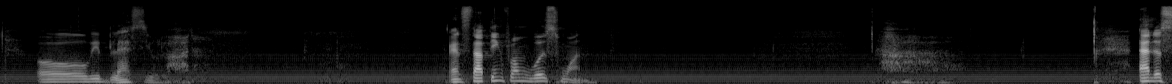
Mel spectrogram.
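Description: A man reads aloud through a microphone in a large room, pausing between phrases.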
